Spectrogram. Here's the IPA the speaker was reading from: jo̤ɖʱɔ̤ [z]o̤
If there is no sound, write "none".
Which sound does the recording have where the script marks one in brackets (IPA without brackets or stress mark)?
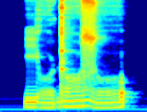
z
